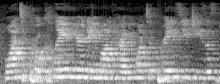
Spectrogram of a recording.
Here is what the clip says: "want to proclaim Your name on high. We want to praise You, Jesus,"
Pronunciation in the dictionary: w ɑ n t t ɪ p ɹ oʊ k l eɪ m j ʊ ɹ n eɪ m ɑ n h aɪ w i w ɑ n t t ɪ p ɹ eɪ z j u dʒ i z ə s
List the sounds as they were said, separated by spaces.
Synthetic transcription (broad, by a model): w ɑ n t t ɪ p ɹ oʊ k l eɪ m j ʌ ɹ n eɪ m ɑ n h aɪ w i w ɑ n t t ɪ p ɹ eɪ z j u dʒ i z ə s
